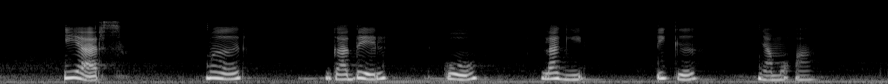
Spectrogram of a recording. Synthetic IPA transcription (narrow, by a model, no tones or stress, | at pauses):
iaɾs | məɾ | ɡad̪ɛlko | laɡit̪̚ɗikə | ɲamɔʔa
